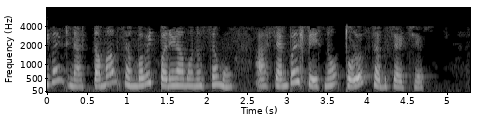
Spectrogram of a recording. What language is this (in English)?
Gujarati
